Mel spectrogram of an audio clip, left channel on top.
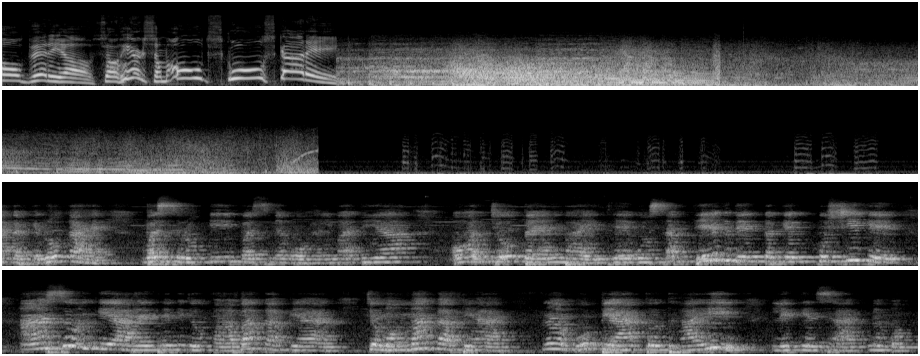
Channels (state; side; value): different; both; correlation 0.00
